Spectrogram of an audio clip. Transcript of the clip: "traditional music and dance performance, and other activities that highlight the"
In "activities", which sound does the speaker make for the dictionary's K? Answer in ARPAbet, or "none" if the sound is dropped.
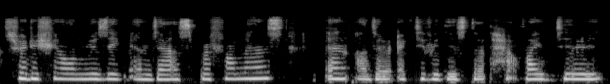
K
